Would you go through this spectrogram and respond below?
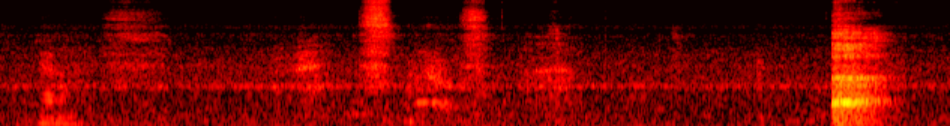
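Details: Woman being massaged with oil while discussing stomach ache and masuk angin: soft vocal sounds and quiet room noise, then one loud, abrupt burp near the end.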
